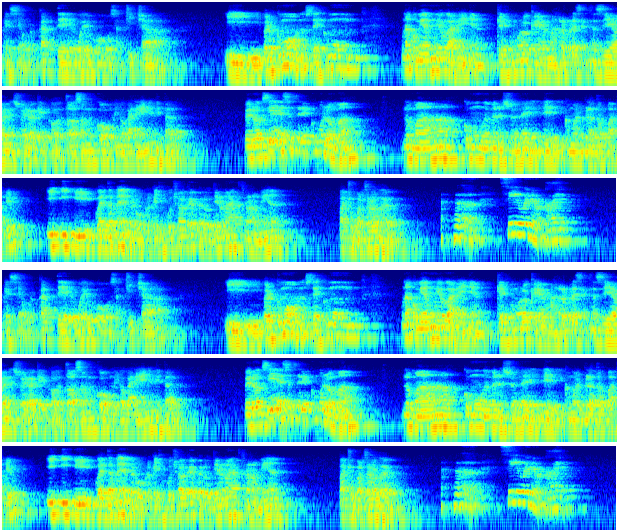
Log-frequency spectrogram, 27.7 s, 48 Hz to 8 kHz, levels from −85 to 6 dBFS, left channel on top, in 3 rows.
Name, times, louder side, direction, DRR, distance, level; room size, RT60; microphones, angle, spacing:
voice 1, 0.0-2.4 3.3-5.3 6.0-11.9 12.9-14.5 15.2-18.7 19.1-22.6 23.5-24.3, right 1 dB, 5° right, -9 dB, 1.1 m, -28 dB
voice 2, 13.2-13.6 25.2-26.8, left 1 dB, 20° left, -4 dB, 0.3 m, -30 dB
4.3 x 2.1 x 3.3 m, 0.84 s
head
